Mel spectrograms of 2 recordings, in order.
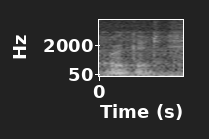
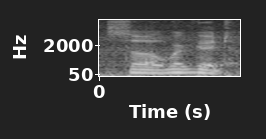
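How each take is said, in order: First: "we're good" repeated much softer; quiet. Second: Said in the usual way. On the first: Real, not acted. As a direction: drop to a soft "we're good".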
